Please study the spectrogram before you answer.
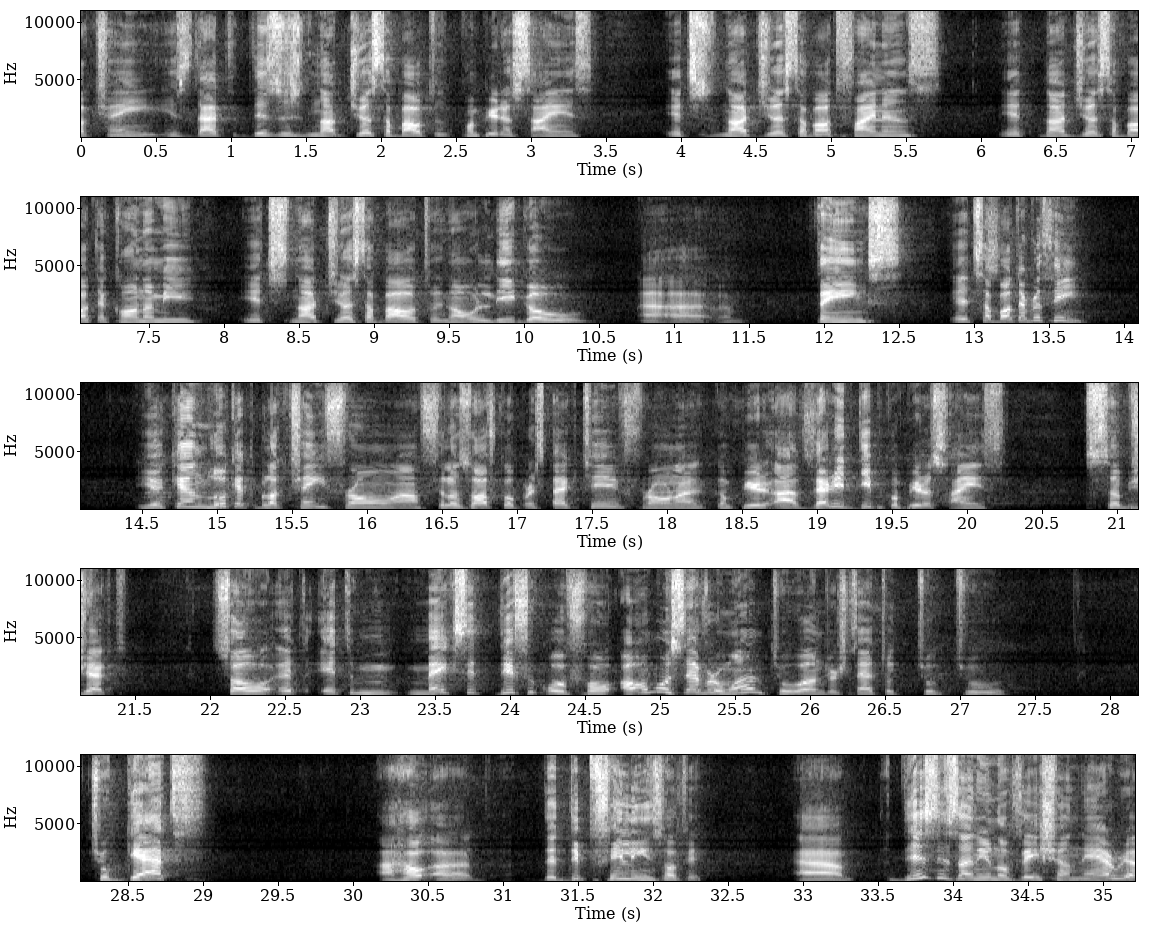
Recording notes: a live onstage panel as part of Blockchain Rio, on our very own Blockchain Insider stage!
